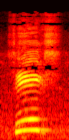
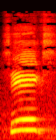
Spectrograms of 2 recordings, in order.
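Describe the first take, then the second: No difference in how they are said.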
